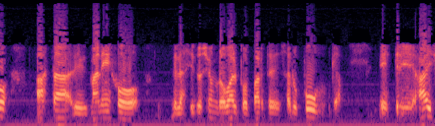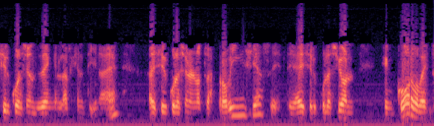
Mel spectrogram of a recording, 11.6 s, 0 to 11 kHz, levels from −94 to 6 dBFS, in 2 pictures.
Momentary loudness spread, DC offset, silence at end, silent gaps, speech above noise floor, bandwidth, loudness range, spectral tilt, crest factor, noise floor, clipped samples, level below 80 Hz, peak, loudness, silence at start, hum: 12 LU; 0.5%; 0.1 s; none; 29 dB; 10 kHz; 3 LU; -4.5 dB/octave; 14 dB; -47 dBFS; under 0.1%; -54 dBFS; -4 dBFS; -18 LUFS; 0 s; none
